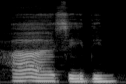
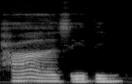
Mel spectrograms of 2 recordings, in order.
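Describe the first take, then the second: No difference in how they are said.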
